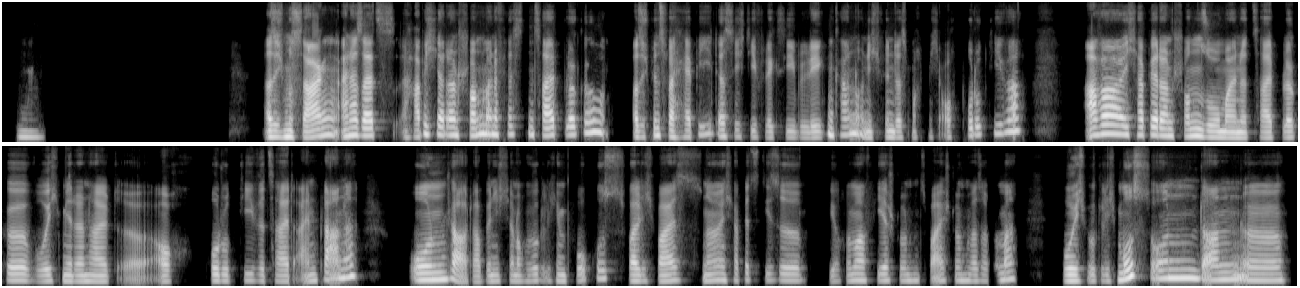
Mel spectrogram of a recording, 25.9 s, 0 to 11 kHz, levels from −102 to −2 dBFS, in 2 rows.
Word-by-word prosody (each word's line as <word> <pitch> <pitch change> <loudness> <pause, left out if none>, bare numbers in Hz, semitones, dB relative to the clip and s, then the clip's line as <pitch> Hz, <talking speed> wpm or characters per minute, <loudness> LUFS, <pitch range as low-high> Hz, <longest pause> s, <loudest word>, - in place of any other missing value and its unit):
Mhm 135 -1 -8 2.2
Also, 140 0 +5
ich 140 - -2
muss 145 -2 +4
sagen, 160 +8 +6
einerseits 170 +1 +4
hab 140 +2 -3
ich 200 -1 0
ja 190 -2 +4
dann 185 0 +4
schon 175 +2 +3
meine 195 -1 +5
festen 195 0 -8
Zeitblöcke. 190 +8 +2 0.3
Also 140 - 0
ich 135 - -12
bin 175 - 0
zwar 155 -4 +1
happy, 150 +9 -6
dass 155 -6 -4
ich 150 -1 -12
die 140 - -10
flexibel 130 -1 -9
legen 130 +7 0
kann 190 +4 -2
und 205 - -2
ich 130 - -8
find, 135 -1 -1
das 130 0 -6
macht 130 -1 -18
mich 135 - -23
auch 135 0 -10
produktiver, 215 +10 -2 0.6
aber 210 +2 +8
ich 195 0 -2
hab 185 0 +1
ja 185 - +8
dann 170 -1 +4
schon 160 0 +2
so 135 -2 +2
meine 125 -1 +3
Zeitblöcke, 130 +4 -1
wo 130 - -5
ich 140 0 -5
mir 140 - -1
dann 135 0 -2
halt, 130 0 -2
äh, - - -20
auch 130 0 -6 0.3
produktive 145 0 -6
Zeit 135 -1 -4
einplane. 175 - -1 0.5
Und 165 +2 +4
ja, 185 - +2
da 125 - -7
bin 135 +2 -7
ich 135 0 -10
ja 140 - -9
noch 130 0 -7
wirklich 145 +1 -11
im 140 -1 -4
Fokus, 195 +8 -9
weil 140 -1 +2
ich 140 0 -18
weiß, 145 +2 -2
ne, 150 +2 -3
ich 155 - -11
hab 150 - -11
jetzt 160 0 -13
diese, 150 -1 -6 0.2
wie 130 - -13
auch 135 - -21
immer, 150 +1 -2
4 150 0 -6
Stunden, 145 -1 -10
2 145 0 -6
Stunden, 150 0 -8
was 140 0 -8
auch 140 -1 -15
immer, 170 +3 -3 0.5
wo 145 0 +4
ich 140 0 -1
wirklich 140 -1 -11
muss 225 +9 +4
und 205 +1 +3
dann, 170 0 +1
äh, 150 0 -1
150 Hz, 200 wpm, -22 LUFS, 140-180 Hz, 2.2 s, aber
